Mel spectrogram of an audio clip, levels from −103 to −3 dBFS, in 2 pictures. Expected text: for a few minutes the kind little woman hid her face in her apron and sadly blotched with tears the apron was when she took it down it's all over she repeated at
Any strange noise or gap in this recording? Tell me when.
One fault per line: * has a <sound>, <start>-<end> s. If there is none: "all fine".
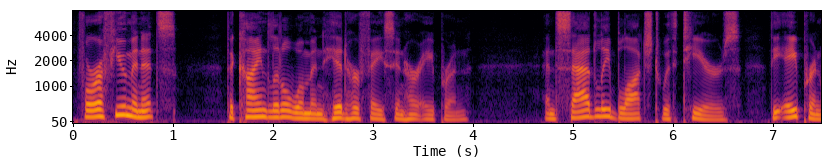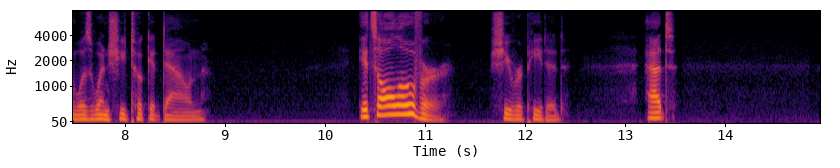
all fine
